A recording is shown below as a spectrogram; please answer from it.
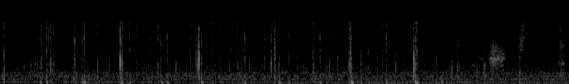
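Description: Fingertips and nails tap and scratch the sides of a small, hollow printed cardboard gift box holding cork coasters, held in both hands. Quiet, irregular dry taps and crisp scratchy crinkling run throughout, with a few sharper, louder knocks standing out.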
